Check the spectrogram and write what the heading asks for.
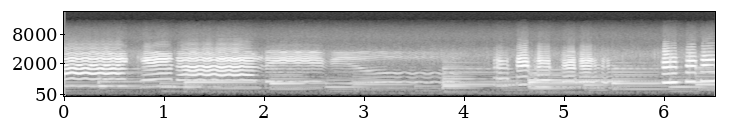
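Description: Cornet and piano blues on a 1926 record. The cornet holds notes with a wide vibrato, then turns to quicker, short notes about four seconds in, over steady piano chords.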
